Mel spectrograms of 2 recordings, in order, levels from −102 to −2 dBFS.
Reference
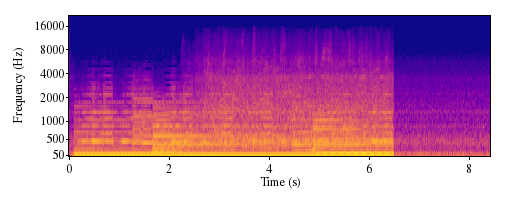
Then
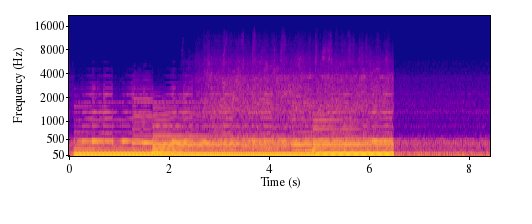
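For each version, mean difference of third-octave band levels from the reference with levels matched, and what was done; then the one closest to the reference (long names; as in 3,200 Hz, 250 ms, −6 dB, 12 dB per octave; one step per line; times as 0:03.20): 4.5 dB: drawn EQ curve 400 Hz 0 dB, 630 Hz −19 dB, 1,800 Hz −8 dB
in parallel at −1.5 dB: brickwall limiter −13.5 dBFS, peak gain reduction 8 dB
on the sum: level −4.5 dB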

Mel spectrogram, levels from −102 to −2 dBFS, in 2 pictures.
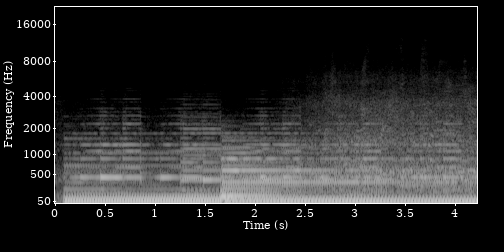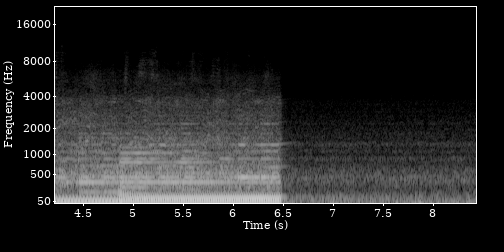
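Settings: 1.5 dB: low-pass filter 2,600 Hz 6 dB per octave
flanger 0.24 Hz, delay 5.1 ms, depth 6 ms, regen +83%
level −9 dB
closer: second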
